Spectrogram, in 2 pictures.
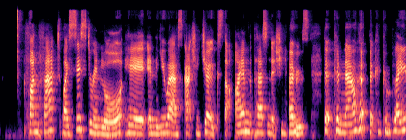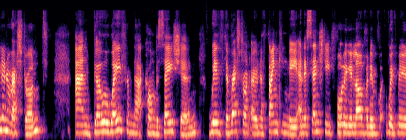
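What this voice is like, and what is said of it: British accent. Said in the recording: “I do live in a part of America where they love the British accent”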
